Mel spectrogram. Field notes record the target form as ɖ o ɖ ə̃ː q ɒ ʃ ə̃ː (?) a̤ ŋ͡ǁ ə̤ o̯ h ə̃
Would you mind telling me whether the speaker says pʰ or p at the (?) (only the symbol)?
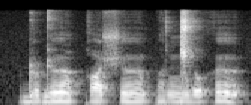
p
